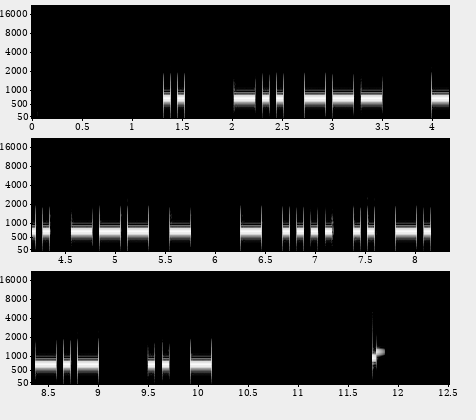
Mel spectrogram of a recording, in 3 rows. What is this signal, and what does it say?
Morse code, heard as a keyed tone, about 17 wpm, 700 Hz. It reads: I DO NOT THINK IT
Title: Sets of 5 Words 17wpm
